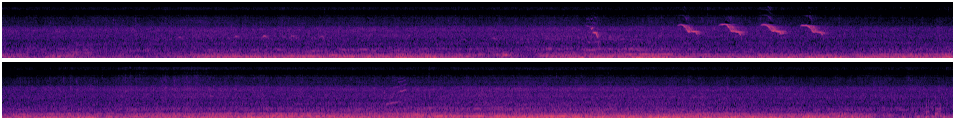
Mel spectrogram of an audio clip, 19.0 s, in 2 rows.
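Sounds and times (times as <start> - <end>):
low rumble: 5.6 - 18.2
bird whistling: 6.8 - 8.3, 13.3 - 13.6.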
